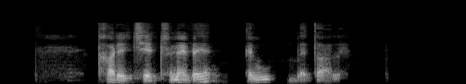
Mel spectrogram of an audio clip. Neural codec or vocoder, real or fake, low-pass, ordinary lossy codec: codec, 16 kHz in and 24 kHz out, 0.6 kbps, FireRedTTS-2 codec; fake; 7.2 kHz; MP3, 48 kbps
